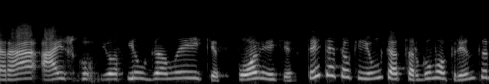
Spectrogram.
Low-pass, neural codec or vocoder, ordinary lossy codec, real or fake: 7.2 kHz; codec, 16 kHz, 8 kbps, FunCodec, trained on Chinese and English, 25 frames a second; MP3, 48 kbps; fake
